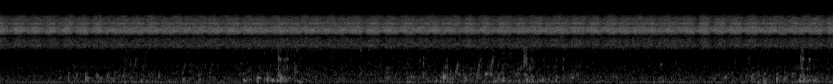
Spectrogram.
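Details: Crickets heard over a bay on Korčula, Croatia: a dense, unbroken high-pitched buzzing chorus that stays steady throughout, with scattered faint low thumps and rustles underneath.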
